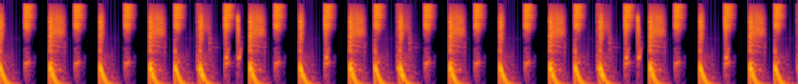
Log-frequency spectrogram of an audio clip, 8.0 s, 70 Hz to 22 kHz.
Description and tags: Simple 4 bar loop with a house feeling to it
